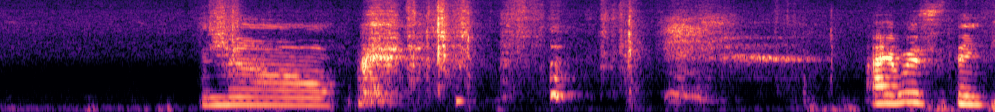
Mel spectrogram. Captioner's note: laughs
